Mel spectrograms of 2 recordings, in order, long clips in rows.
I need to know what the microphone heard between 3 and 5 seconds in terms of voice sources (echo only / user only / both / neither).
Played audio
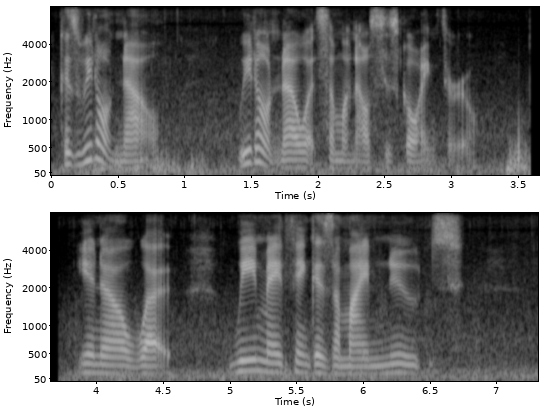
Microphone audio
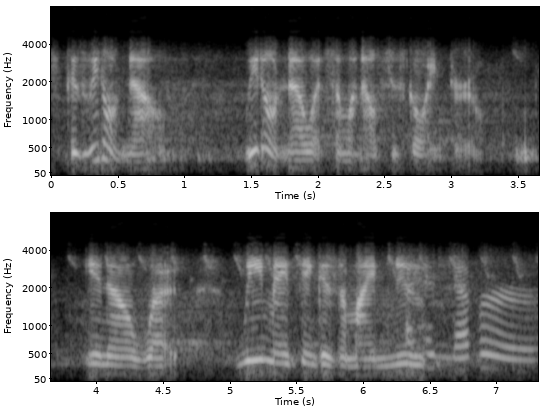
echo only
